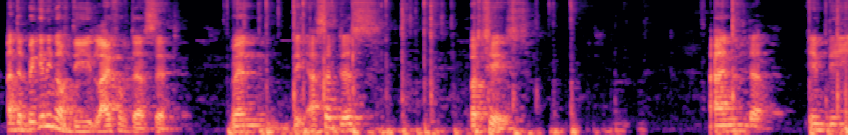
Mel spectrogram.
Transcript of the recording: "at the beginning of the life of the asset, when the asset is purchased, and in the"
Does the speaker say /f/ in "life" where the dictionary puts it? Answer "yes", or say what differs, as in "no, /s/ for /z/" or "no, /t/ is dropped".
yes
